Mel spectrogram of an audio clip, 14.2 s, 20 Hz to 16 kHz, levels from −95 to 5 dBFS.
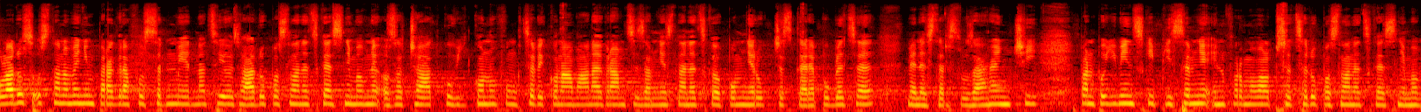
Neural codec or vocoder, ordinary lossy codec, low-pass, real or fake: none; AAC, 48 kbps; 14.4 kHz; real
